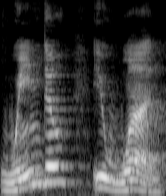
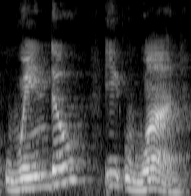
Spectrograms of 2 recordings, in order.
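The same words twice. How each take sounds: First: "Window e one" again with a w start; slow "Window e one"; "one" like "wun"; matched onsets repeated. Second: "window e one", both with a w start; slow "window e one"; the w sound in "window" and "one"; matched onsets. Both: Shown as a demonstration. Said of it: "Olha só, por exemplo".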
